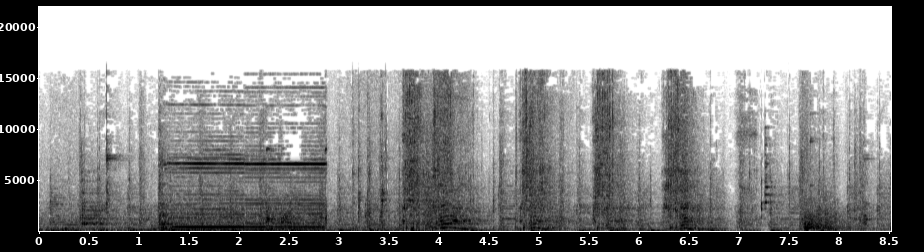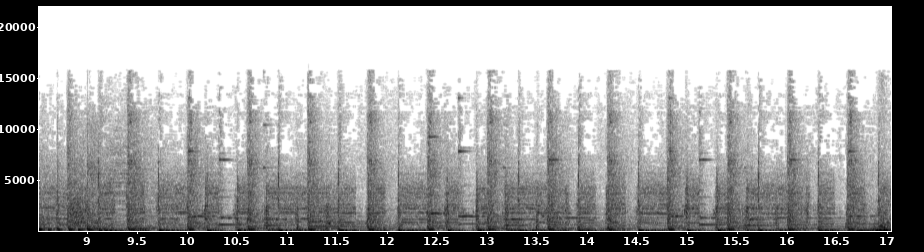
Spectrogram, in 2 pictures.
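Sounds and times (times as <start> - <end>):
background music: 0.0 - 17.0
pneumatic impact wrench running: 1.2 - 7.1.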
